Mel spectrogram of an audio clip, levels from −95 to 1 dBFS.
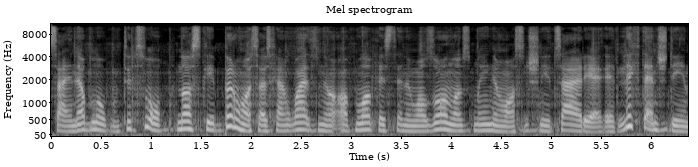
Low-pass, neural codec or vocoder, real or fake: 9.9 kHz; autoencoder, 22.05 kHz, a latent of 192 numbers a frame, VITS, trained on many speakers; fake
